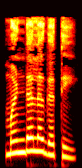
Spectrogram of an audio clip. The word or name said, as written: ಮಂಡಲಗತಿ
